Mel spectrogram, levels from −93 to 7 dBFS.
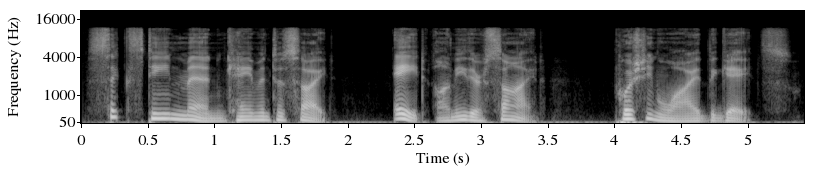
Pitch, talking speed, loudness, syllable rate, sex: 115 Hz, 145 wpm, -19 LUFS, 4.2 syllables/s, male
